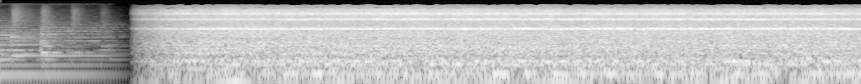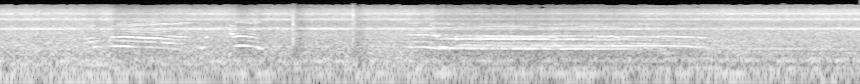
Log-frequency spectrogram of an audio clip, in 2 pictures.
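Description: An aircraft engine roars loudly and steadily.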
